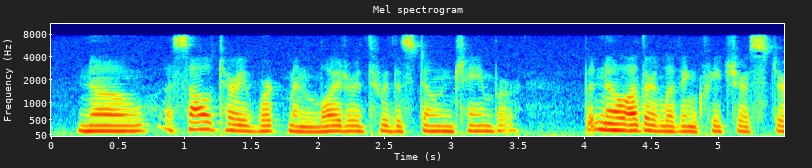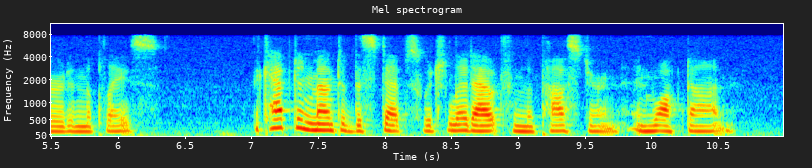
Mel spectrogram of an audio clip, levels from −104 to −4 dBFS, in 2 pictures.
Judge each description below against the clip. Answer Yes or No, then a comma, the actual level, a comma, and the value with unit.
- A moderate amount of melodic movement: No, narrow, 2.1 semitones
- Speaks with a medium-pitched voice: Yes, medium, 160 Hz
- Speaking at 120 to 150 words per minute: No, average, 175 wpm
